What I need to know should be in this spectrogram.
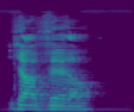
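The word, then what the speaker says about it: Yavel (יובל): I just looked it up because I don't remember the word Yavel. Yavel is how it's pronounced.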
